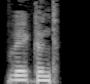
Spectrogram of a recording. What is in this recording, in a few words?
"weckend", German; adjectives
